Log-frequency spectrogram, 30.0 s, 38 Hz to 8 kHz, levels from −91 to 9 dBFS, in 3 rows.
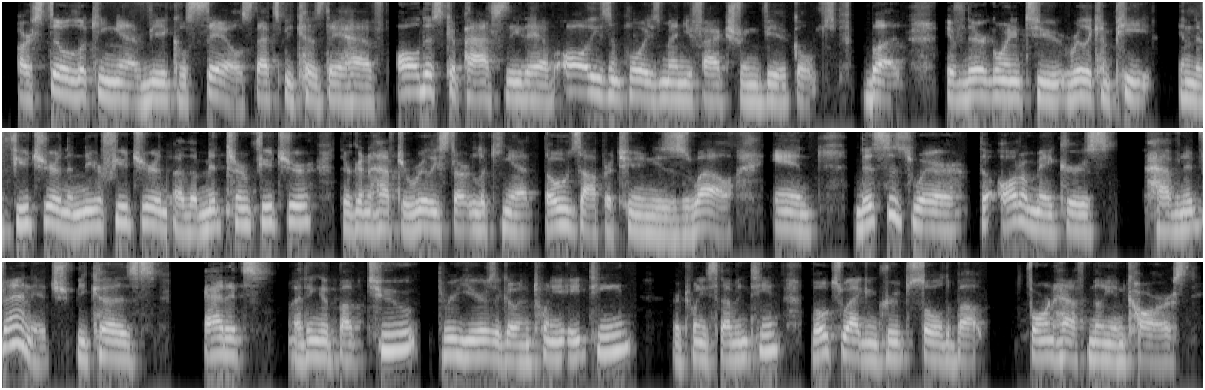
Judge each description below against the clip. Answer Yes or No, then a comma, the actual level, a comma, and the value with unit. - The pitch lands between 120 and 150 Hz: Yes, low, 135 Hz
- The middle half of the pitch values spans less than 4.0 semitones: Yes, average, 3.5 semitones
